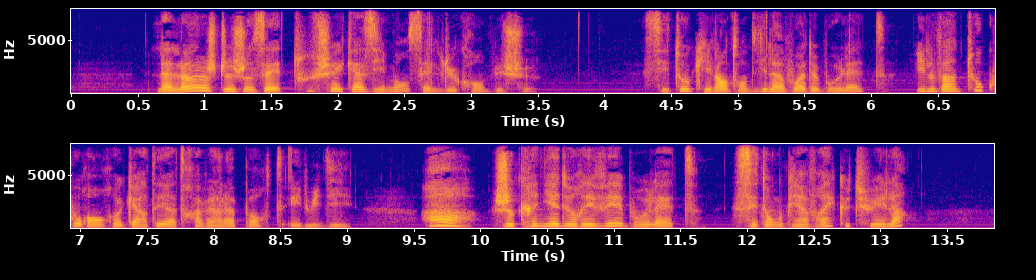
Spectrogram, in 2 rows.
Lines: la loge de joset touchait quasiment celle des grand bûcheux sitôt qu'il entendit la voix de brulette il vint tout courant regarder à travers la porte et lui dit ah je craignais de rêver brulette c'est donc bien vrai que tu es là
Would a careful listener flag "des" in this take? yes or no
yes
